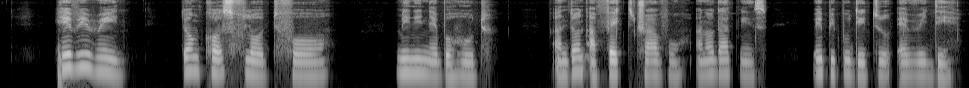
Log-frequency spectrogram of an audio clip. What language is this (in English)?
Nigerian Pidgin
